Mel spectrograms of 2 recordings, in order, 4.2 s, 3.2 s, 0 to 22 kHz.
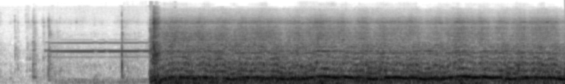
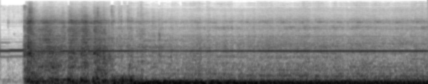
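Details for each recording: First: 1984 Mazda RX-7 with swapped 302 V8 and C4 transmission cranking six seconds at an even beat without catching; no-start with weak spark seen at a test plug, new plug wires and ignition wire rerouting planned. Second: 1984 Mazda RX-7 swapped with Ford 302 V8, C4 automatic, timing set 10 degrees, idle mix rough-set: brief crank, catches at once, steady deep idle; starts right up, decent oil pressure, bearings somewhat worn.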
